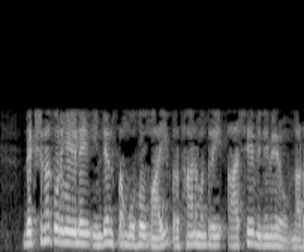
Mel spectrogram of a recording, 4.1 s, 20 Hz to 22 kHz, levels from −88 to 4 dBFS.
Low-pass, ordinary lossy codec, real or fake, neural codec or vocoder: 3.6 kHz; none; fake; vocoder, 22.05 kHz, 80 mel bands, Vocos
